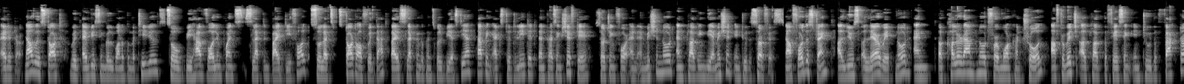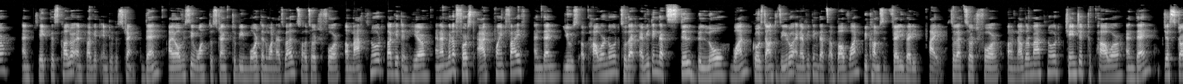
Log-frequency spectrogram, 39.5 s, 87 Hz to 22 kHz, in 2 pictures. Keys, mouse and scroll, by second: 0.3-0.6 middle drag, 1.0-1.8 scroll up 5, 4.7 middle click, 5.0-6.2 scroll up 2, 6.4 click, 8.0 x, 9.0 shift+a, 11.9-13.0 drag, 13.0 scroll up 3, 13.4 middle click, 13.9 shift+a, 15.5 shift+a, 18.5-19.7 drag, 20.5-21.7 drag, 22.0-22.5 drag, 23.0 shift+a, 26.9 click, 27.7 scroll down 2, 28.1 middle drag, 28.4-28.9 drag, 29.3 click, 30.1 shift+a, 34.8 scroll up 2, 35.1 shift+middle click, 35.5 shift+a, 38.1 click, 39.1 scroll up 2.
